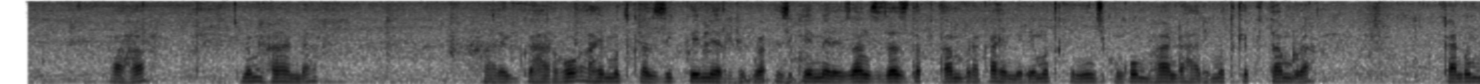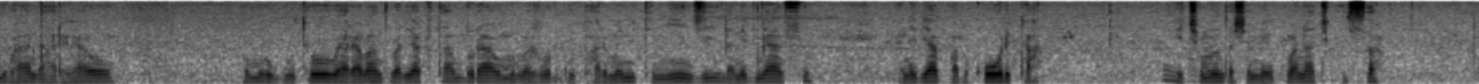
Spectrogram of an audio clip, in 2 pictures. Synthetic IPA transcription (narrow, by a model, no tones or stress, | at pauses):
aɦa | no̞muhaːnda | hahaɾiɦo̞ahemotu̥kazk | zikwe̞ːme̞ɾe̞zanzizazitaku̥taːmbuɾakahe̞meɾijemotu̥kʰa̰ɲiːɲɟikoːŋkomuɦaːndaɦaɾihemotu̥ke̞ku̥taːmbuɾa | kaːndio̞muɾuhaːndahaɾihaho̞ | omuɾuɡuːtʰoɾwehaɾiaβaːntuβaɾijaku̥tʰaːmbuɾaomuɾuβaʒuwoɾuɡuːtoha̰ɾime̞mitʰimjiːɲɟinane̞βiɲaːt͡si | nane̞βjaːβpaβikʰoːɾika | eco̞ːmuːntuaʃe̞meɾekuβanaci̥kʰozesa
